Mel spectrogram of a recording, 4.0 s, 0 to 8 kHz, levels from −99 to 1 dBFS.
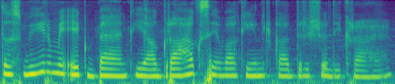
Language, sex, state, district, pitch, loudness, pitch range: Hindi, female, Jharkhand, Ranchi, 210 Hz, -16 LUFS, 200-235 Hz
